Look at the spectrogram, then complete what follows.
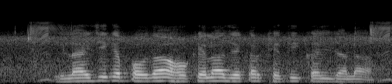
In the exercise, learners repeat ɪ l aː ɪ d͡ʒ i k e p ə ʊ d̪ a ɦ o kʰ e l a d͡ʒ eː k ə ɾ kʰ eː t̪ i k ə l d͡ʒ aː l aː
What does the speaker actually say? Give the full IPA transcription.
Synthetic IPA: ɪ l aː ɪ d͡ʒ i k e p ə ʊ d̪ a ɦ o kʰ e l a d͡ʒ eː k ə ɾ kʰ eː t̪ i k ə l d͡ʒ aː l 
